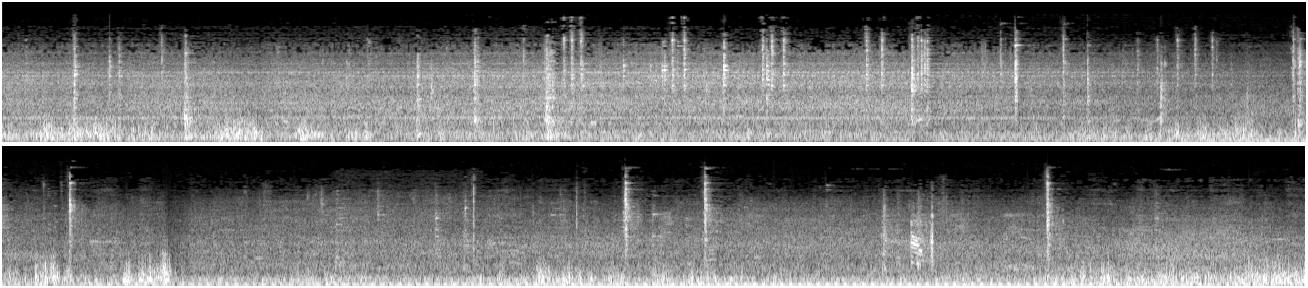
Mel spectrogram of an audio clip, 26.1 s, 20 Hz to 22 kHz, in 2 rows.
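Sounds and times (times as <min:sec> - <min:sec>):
low rumble: 0:00.0 - 0:26.0
metal tools clanking on rail: 0:03.5 - 0:08.0, 0:08.6 - 0:14.1, 0:16.2 - 0:20.6.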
